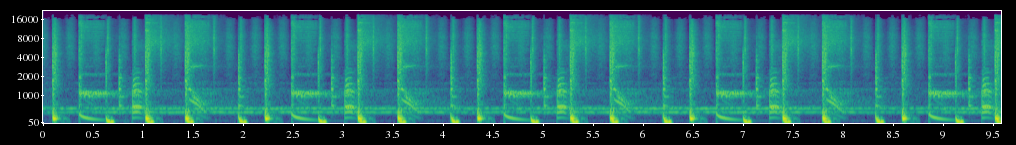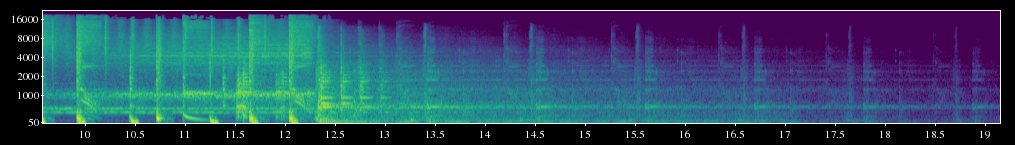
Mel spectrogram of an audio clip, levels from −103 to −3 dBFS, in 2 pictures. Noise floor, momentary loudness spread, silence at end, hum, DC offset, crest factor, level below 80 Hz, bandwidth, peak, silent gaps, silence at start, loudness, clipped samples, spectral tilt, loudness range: -69 dBFS; 15 LU; 3.45 s; none; under 0.1%; 22 dB; -30 dBFS; 19.5 kHz; 0 dBFS; none; 0 s; -20 LUFS; under 0.1%; -4 dB/octave; 7 LU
